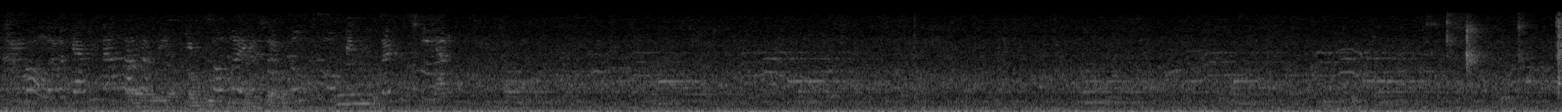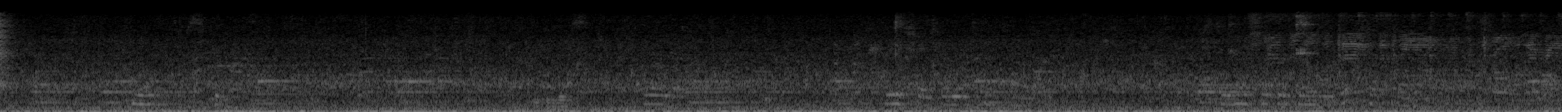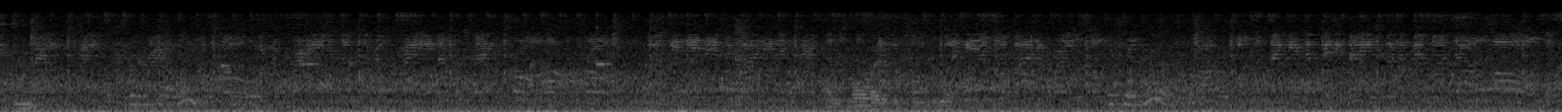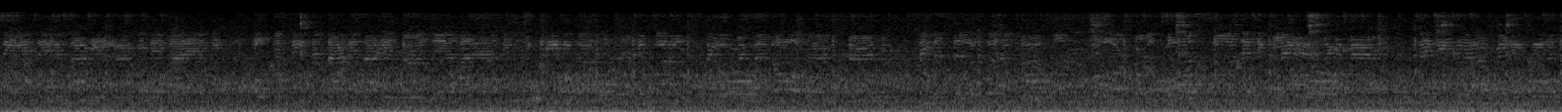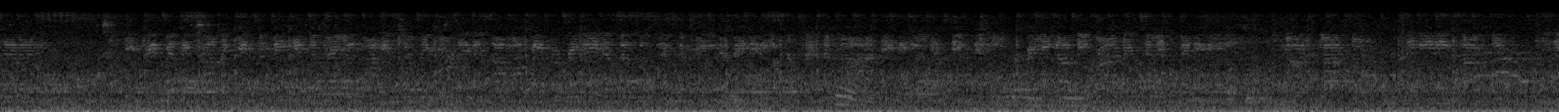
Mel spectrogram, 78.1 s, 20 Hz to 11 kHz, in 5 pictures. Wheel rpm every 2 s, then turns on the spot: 0, 0, 0, 0, 0, 0, 0, 0, 0, 0, 0, 0, 0, 0, 0, 0, 0, 0, 0, 0, 0, 0, 0, 0, 0, 0, 0, 0, 0, 0, 0, 0, 0, 0, 0, 0, 0, 0, 0.
none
